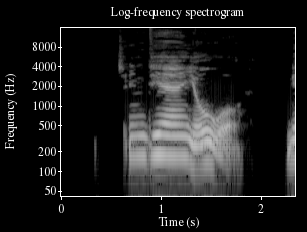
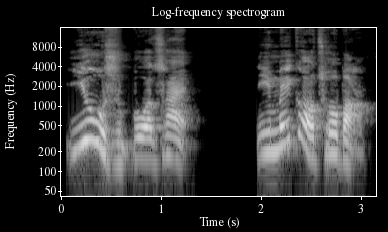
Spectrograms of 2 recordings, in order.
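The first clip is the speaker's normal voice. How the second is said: louder, higher indignant outcry; yelling at dad; 4 semitones higher, 8 dB louder than usual. Acted. Robert yells at dad about the spinach, indignant loud. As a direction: complain loudly, dragging it out. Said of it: "于是他冲着爸爸叫道".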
